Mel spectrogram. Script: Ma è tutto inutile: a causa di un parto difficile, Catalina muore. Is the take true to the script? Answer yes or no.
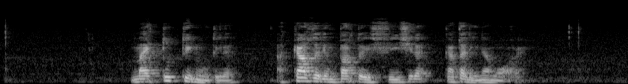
yes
